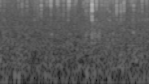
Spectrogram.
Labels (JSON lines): {"label": "ambient", "recorder": "HydroMoth"}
